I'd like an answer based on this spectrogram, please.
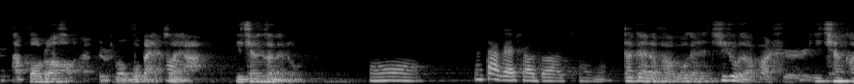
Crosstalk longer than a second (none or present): none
